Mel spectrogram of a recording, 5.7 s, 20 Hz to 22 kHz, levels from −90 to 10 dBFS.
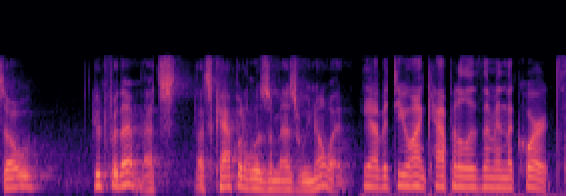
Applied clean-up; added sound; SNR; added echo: none; none; none; none.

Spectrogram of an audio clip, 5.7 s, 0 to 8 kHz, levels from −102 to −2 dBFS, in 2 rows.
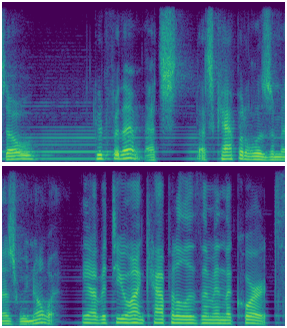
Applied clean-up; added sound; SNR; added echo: neural mask model RNNoise.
